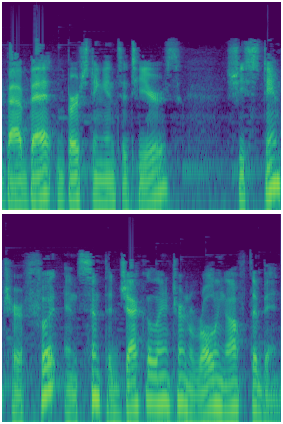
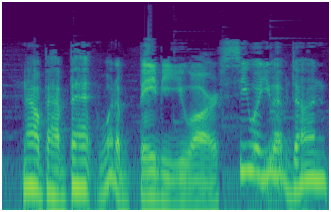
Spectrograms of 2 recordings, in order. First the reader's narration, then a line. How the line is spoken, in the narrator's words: cried Antone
